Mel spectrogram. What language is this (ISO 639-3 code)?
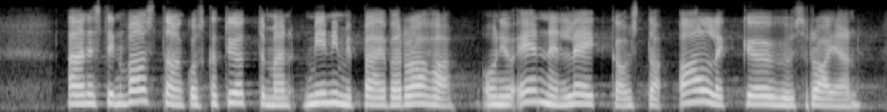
fin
